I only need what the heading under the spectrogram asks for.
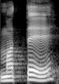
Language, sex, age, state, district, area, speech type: Odia, male, 30-45, Odisha, Nayagarh, rural, spontaneous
